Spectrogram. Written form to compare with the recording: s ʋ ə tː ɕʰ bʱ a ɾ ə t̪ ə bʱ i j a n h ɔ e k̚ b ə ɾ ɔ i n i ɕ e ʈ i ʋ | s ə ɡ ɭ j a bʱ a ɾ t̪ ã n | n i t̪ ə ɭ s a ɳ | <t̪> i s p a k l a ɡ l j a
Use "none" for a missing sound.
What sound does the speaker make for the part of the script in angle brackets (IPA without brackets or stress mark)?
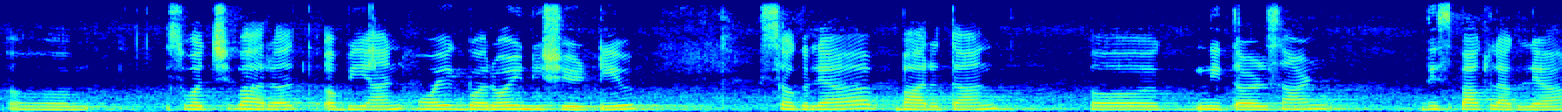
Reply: d̪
